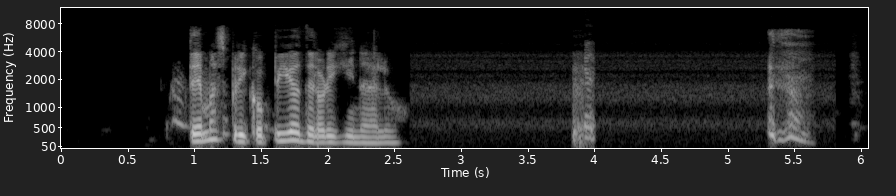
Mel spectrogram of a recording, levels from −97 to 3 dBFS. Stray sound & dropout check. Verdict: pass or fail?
fail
